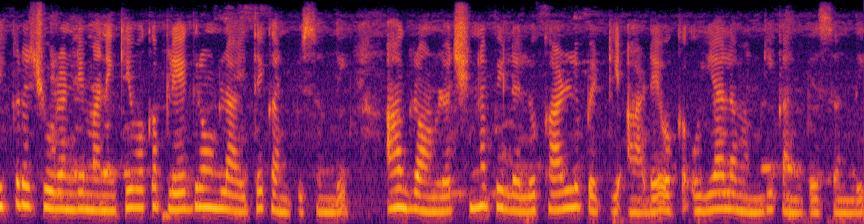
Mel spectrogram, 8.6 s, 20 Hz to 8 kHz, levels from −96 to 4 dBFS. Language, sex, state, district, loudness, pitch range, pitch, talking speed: Telugu, female, Andhra Pradesh, Guntur, -17 LUFS, 190-240 Hz, 215 Hz, 140 wpm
